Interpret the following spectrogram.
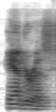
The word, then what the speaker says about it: Anderes: His is pronounced Bern, but it's spelled Bern. It's the capital of Switzerland. Baron Anderes. Anderes, yes.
